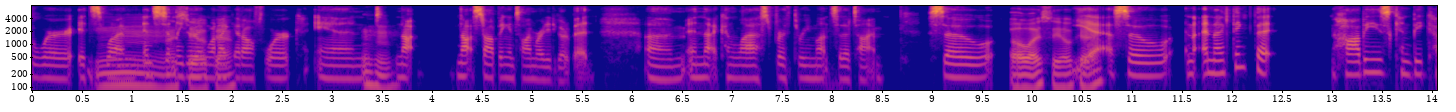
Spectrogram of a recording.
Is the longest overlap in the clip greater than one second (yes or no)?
yes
